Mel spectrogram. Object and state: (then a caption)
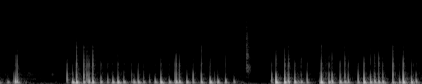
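Cork tapped with fingernails. Long fingernails tap rapidly on cork in two quick runs separated by a short pause. Each tap is a soft, dull, low thud that dies away almost instantly, with no bright ring.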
